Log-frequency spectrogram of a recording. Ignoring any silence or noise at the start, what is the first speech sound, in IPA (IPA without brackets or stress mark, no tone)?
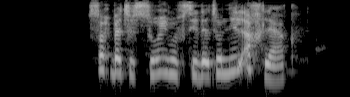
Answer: sˤ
